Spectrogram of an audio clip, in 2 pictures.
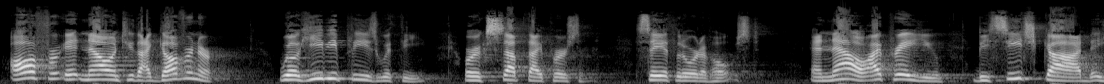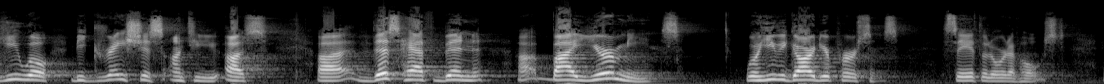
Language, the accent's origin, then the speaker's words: English; United States; I'm American through and through.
